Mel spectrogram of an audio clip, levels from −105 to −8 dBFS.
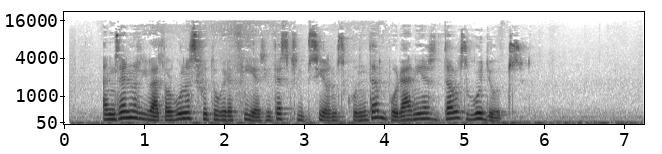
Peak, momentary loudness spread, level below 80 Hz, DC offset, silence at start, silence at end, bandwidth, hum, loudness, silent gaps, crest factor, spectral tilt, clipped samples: -10 dBFS; 12 LU; -44 dBFS; under 0.1%; 0.1 s; 0 s; 16 kHz; none; -25 LUFS; none; 18 dB; -5.5 dB/octave; under 0.1%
